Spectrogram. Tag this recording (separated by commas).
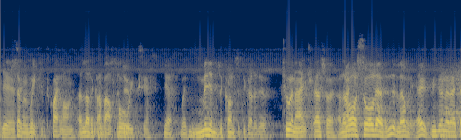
Speech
